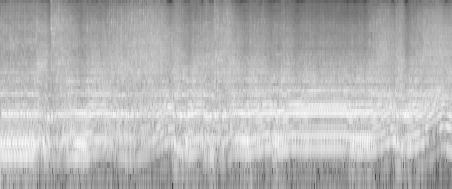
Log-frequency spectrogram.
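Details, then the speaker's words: Toyota engine started on QuickStart with spark: loud, rough revving with uneven stumbling pulses, not firing on all cylinders, flames seen; owner suspects some spark plugs are junk. "okay that's really loud so what it sounds like to me is it's not firing on all plugs it sounds like some of the plugs are probably junk"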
